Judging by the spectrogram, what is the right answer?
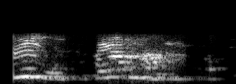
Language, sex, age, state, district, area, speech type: Tamil, female, 18-30, Tamil Nadu, Tiruvarur, urban, conversation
